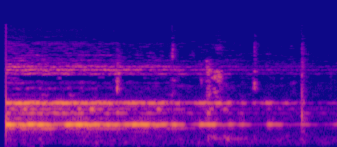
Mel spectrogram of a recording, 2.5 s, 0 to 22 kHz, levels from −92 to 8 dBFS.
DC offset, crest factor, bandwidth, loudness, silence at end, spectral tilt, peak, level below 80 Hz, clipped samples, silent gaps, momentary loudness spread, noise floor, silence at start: under 0.1%; 16 dB; 7 kHz; -27 LUFS; 0.25 s; -2 dB/octave; -12 dBFS; -84 dBFS; under 0.1%; none; 19 LU; -47 dBFS; 0.05 s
